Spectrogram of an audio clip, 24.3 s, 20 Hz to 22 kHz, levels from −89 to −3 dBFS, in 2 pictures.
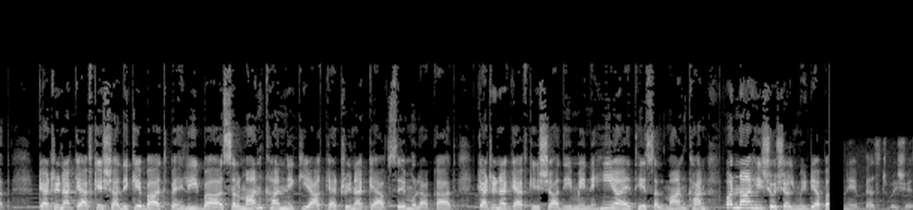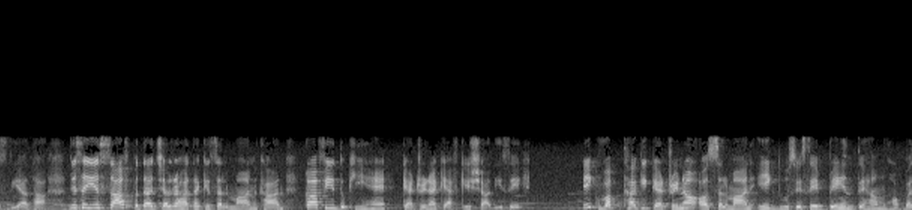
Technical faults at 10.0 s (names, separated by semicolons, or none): none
